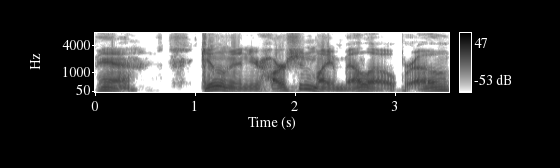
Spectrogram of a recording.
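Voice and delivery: mock laid-back surfer voice. Imagining a character talking like a surfer bro: surfer bro voice as Leman Russ. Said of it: "a surfer bro and being like".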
